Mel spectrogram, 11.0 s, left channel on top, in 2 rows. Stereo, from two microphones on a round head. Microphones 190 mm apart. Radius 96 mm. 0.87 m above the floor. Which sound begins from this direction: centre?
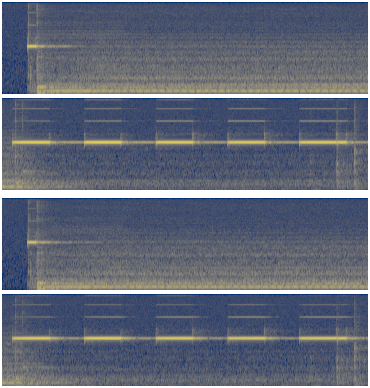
A microwave, at 0.4 s.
